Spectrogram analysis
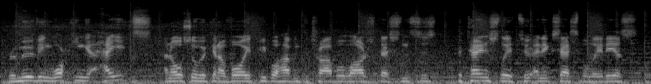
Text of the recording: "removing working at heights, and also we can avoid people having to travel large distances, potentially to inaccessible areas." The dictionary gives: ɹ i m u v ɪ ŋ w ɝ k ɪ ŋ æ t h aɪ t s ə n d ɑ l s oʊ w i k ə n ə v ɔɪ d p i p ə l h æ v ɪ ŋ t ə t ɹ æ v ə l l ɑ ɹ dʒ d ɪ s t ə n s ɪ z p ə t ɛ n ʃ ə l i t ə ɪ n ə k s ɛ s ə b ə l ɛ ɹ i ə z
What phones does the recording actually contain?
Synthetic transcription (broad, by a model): ɹ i m u v ɪ ŋ w ɝ k ɪ ŋ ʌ t h aɪ t s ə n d ɑ l s oʊ w i k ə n ə v ɔɪ d p i p ə l h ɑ v ɪ ŋ t ə t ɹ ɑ v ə l l ɑ ɹ dʒ d ɪ s t ə n s ɪ z p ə t ɛ n ʃ l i t ə ɪ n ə k s ɛ s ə b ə l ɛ ɹ i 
